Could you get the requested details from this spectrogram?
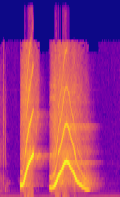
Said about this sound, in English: We always whistle.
